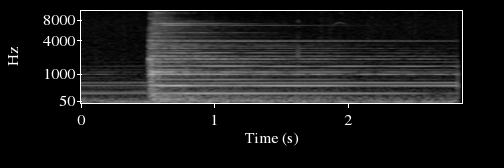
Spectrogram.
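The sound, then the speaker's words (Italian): A single loud, deep bell toll, one of the final three tolls closing an orchestral piece, rings out over a soft sustained orchestral chord, its rich metallic overtones lingering and slowly fading. “E le campane sigillano l'identità tra amore e morte.”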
